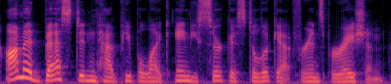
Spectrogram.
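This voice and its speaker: A woman's voice: sits low, animated, moderate pace, a bit bright. A woman voicing an aggrieved, nostalgic older male film director in a story, grumbling and justifying himself.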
